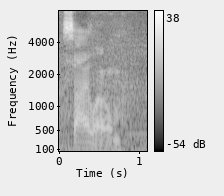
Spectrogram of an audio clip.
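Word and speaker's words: Siloam: the actual syum Springs that's how you pronounce it silom that's how the locals pronounce it there's a lot to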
